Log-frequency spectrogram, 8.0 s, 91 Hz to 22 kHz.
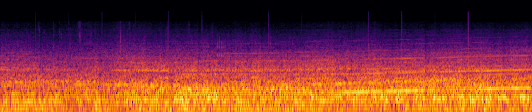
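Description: Supercharged Lexus IS350 3.5-litre V6 heard from inside the cabin, running hard on track with its pitch slowly rising as the car accelerates, over steady road and wind rumble.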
